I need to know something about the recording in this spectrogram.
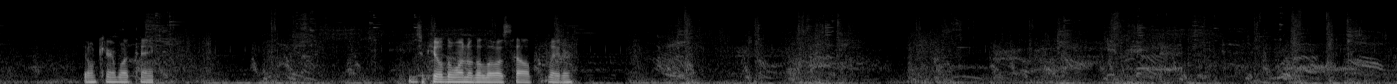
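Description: Swords clash and spells whoosh in a fantasy battle.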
